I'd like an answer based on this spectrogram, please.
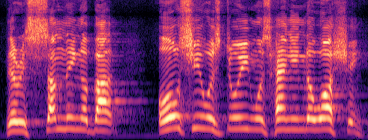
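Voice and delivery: ordinary delivery

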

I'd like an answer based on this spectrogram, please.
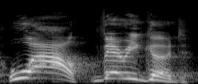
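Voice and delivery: God thrilled with his best work; God admiring humans, an awed Wow; delighted God. Acted. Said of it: "he goes".

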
